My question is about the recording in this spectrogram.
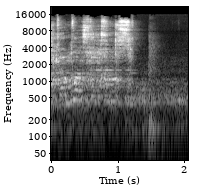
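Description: Music with singing playing from the HTC Butterfly smartphone's built-in speaker, one of the phone's preinstalled sample tracks. It stops abruptly about 1.3 seconds in.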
